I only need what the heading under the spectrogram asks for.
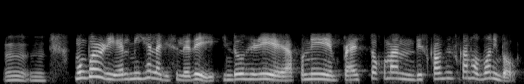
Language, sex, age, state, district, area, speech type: Assamese, female, 18-30, Assam, Jorhat, urban, conversation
